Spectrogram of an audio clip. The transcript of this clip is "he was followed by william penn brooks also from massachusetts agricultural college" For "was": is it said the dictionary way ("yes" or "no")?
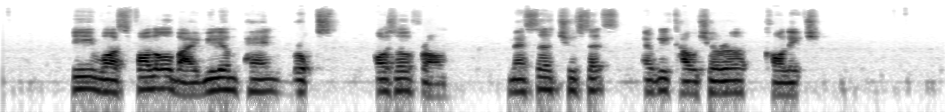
no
